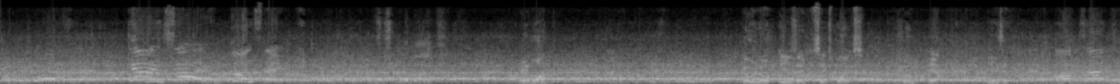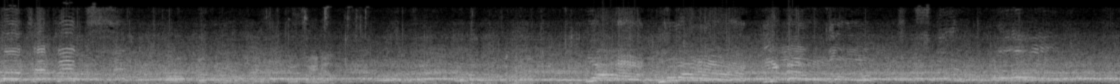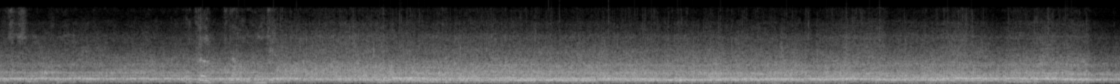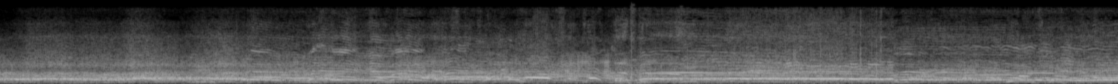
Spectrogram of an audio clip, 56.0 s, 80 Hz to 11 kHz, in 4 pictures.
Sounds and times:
Crowd: 0.0s - 55.9s.

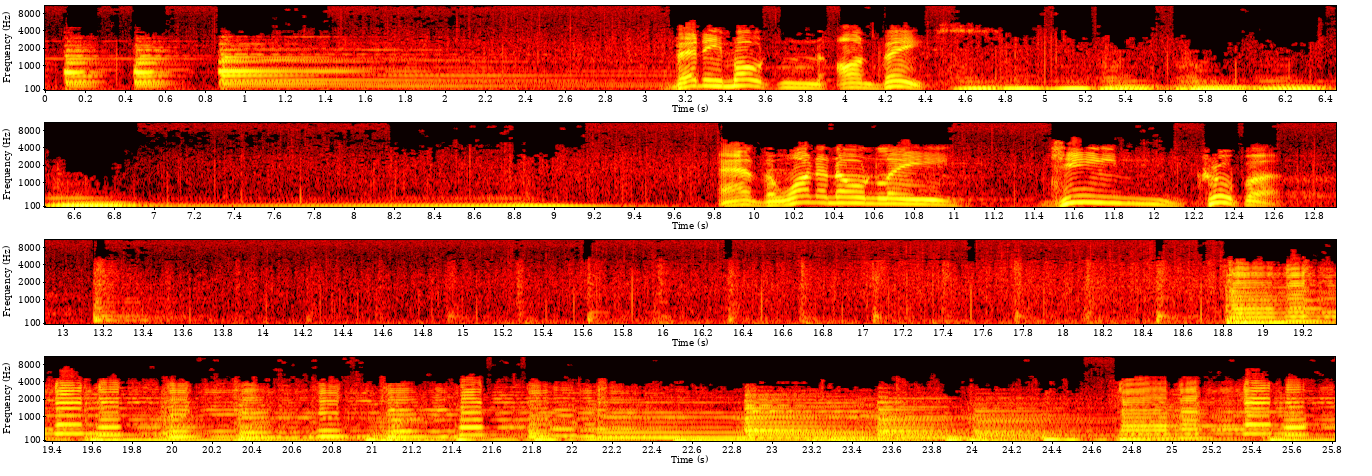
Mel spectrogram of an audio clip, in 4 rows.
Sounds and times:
Music: 0.0s - 9.4s, 13.1s - 14.0s, 18.3s - 25.8s.

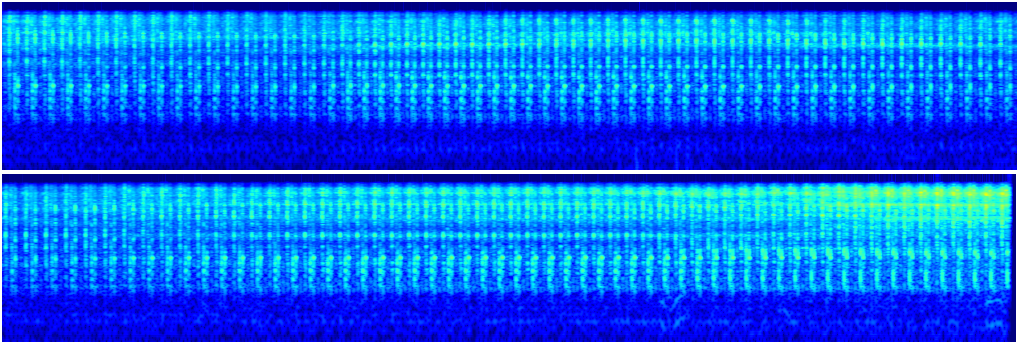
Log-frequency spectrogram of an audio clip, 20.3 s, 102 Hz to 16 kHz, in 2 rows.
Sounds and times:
Heavy engine (low frequency): 0.0s - 20.2s.

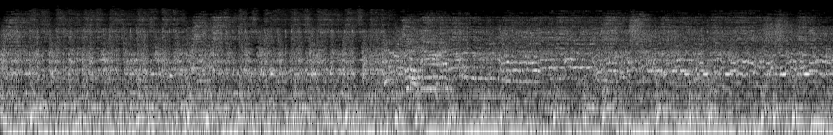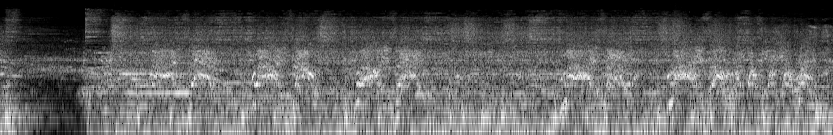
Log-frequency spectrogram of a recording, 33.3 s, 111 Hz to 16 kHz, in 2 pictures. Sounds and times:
Inside, large room or hall: 0.0s - 33.3s
Music: 0.0s - 33.3s.

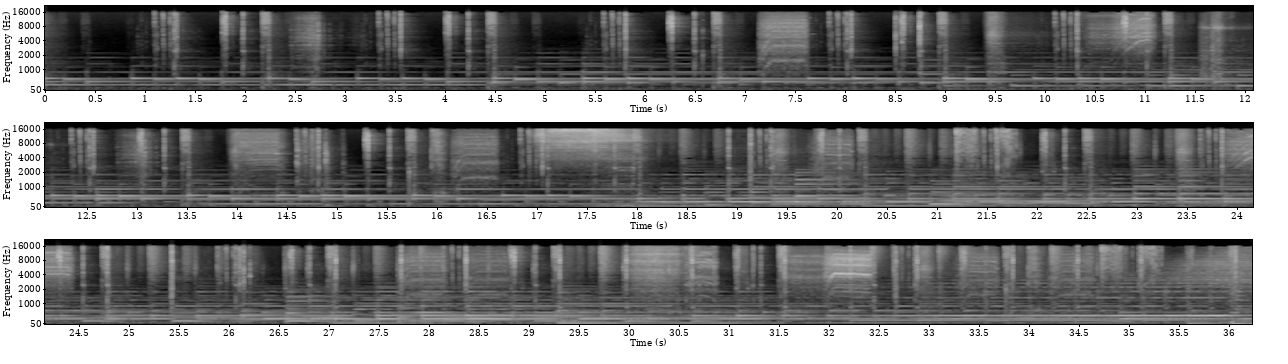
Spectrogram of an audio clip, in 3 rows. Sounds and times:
Music: 0.0s - 36.2s
Tools: 10.2s - 13.4s.

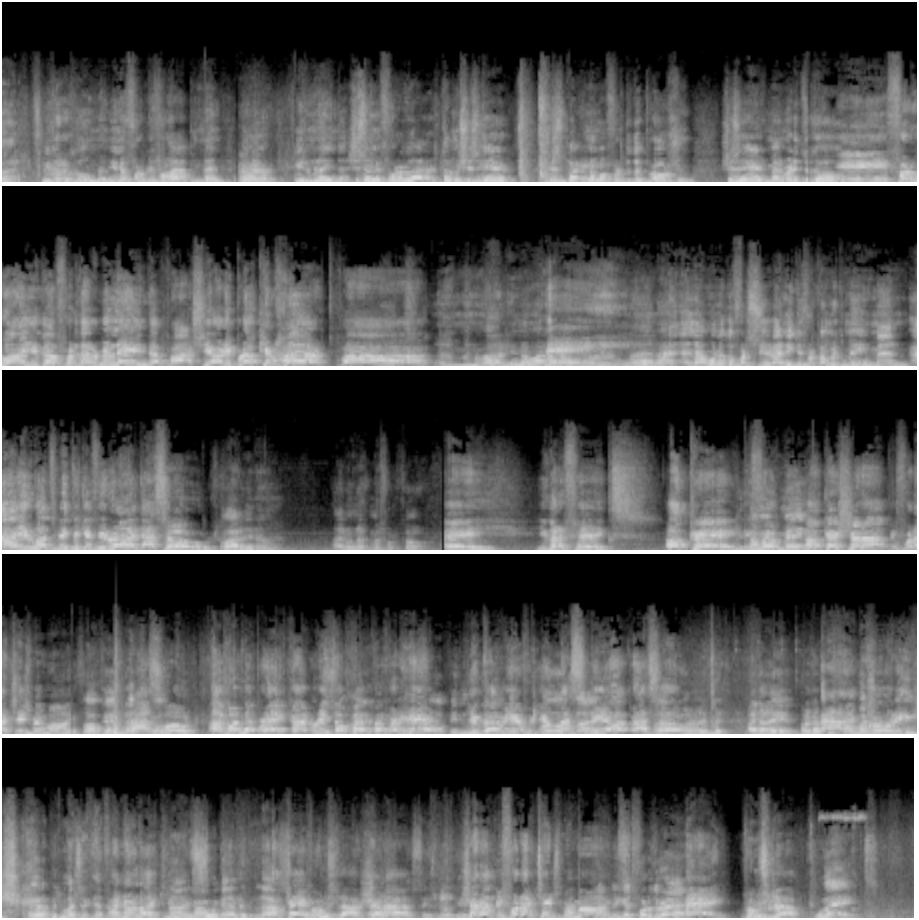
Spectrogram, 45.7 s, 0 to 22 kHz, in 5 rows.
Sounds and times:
Speech: 0.0s - 45.4s.

